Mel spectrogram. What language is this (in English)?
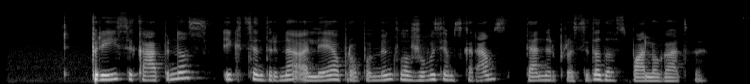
Lithuanian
